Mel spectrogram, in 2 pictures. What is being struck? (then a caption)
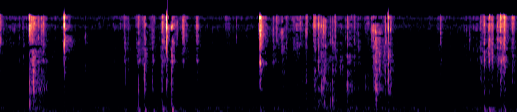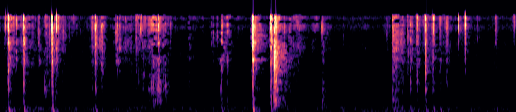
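Bar of soap shaved with a knife blade. A utility knife blade scrapes curls off a solid rectangular magenta bar of soap held in a hand with long nails. The sound is a quiet, irregular series of crisp, dry scraping and crinkling bursts, bright and papery, each dying away almost at once, with faint silence between strokes.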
